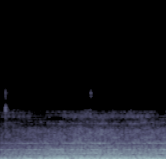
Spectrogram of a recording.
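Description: Steady low rumbling background noise with no distinct events, growing slowly louder.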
